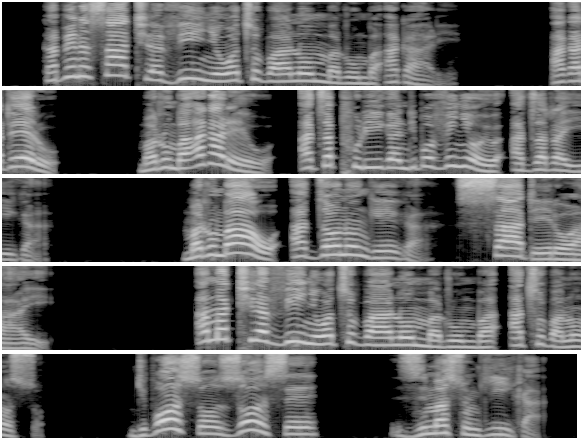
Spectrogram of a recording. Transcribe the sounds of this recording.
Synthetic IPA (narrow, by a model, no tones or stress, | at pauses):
kapɛnasaːtʰiɾaviɲɔwat͡sʰɔpanɔm̩matumba̰ʔaka̰ːlɛ̰ | akatɛːɾɔ̰ | matumbaːkalɛwɔ̰ | ad͡zapʰulik̬andipɔviɲɔjɔad͡zatajiːka̰ | matumbawɔad͡zaɔnɔŋɡɛka̰ | satɛɾɔaːḭ | amatʰiɾaviɲɔwat͡sʰɔp̬anɔm̩mat̬umbaat͡sʰɔp̬anɔːsɔ̰ | ndip̬ɔnsɔzɔnsɛ | zimasuŋɡiːka̰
